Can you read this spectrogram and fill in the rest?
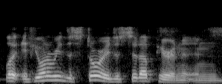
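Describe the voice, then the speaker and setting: A man reading a children's storybook aloud in an expressive way, pausing to speak to the children with him. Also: on the high side, highs cut off, very noisy. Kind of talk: read-aloud of a children's storybook, broken by asides to kids.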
